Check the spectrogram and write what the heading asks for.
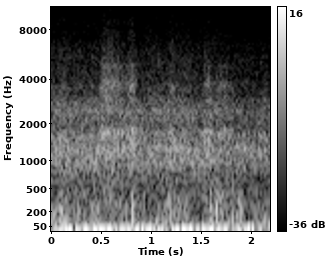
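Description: Steady wind rush buffeting the microphone on a moving Honda GoldWing GL1500 motorcycle, with its engine and road noise underneath.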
